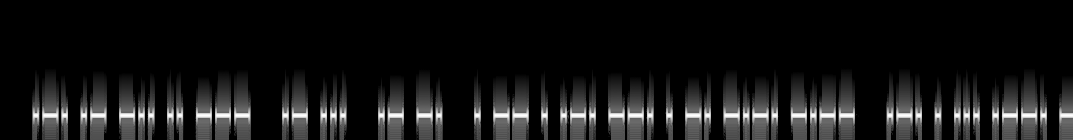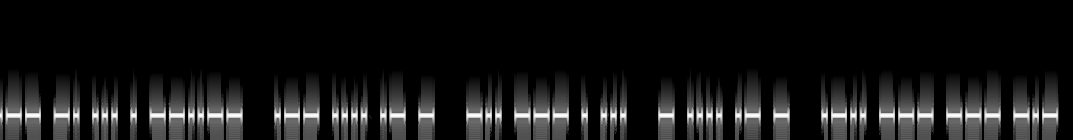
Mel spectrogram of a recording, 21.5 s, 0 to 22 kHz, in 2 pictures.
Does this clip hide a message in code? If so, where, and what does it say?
Yes: Morse code from 0.3 to 21.3 s, heard as a keyed tone, about 25 wpm, 600 Hz. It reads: RADIO AS AN EMERGENCY RESPONSE, WHAT DOES THAT LOOK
